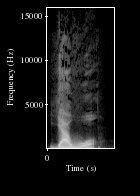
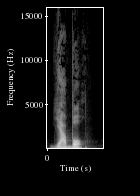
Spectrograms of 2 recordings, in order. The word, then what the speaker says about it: Yawo: And in Spanish, I'm going to give you two pronunciations that you will hear. Yawo or yabo. The Cubans will a lot of the time say either yawo or yawo. I've also heard a yabo, like the Y, kind of like el yabo fue para la marqueta, like the yawo went to the market.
